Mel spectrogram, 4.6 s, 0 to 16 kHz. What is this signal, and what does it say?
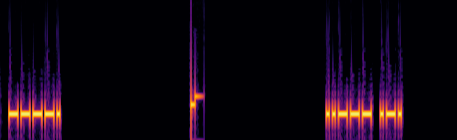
Morse code, heard as a keyed tone, about 40 wpm, 700 Hz. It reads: 9 2 R
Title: Single-Letter Single-Number 40wpm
